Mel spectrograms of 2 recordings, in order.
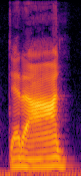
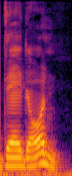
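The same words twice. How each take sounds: First: DEAD ON as a loud Belfast noise, ON drawn towards "aan"; exaggerated Belfast "dead on"; Belfast accent. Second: Said in the usual way. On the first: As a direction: mimic Northern Irish "dead on" with a stretched open vowel. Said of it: "all you'd hear is this noise". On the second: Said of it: "I know they're saying dead on".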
